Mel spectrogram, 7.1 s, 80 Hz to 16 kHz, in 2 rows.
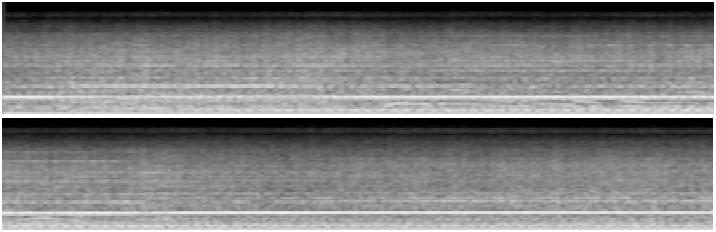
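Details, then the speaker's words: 1966 IH 1206 Wheatland standard diesel tractor after head gasket failure and rebuilt head, on a dyno for break-in while warming up: wide open throttle at partial load gives a steady, even drone with constant high tone and no knocks or misses. Normal running under load. "we're just going to listen to this here in home and kind of watch gauges that's wide open partial load"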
